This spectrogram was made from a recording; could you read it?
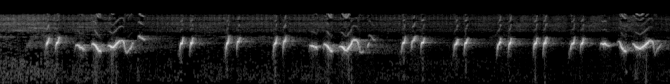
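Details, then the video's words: White-rumped shama in the wild, singing vigorously: short looping whistled notes repeated rapidly in bursts of two or three, about two phrases per second, with sharp high accents and a faint insect hum behind. "Kicau KHAS Murai BATU di ALAM LIAR GACOR Full"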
